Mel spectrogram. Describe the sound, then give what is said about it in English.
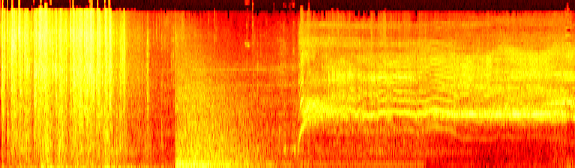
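A loud clatter and heavy crash from the floor above give way to two shrill, piercing screams in different pitches, overlapping and held for several seconds, intense. “Two loud, piercing screams, different timbres. That then stop.”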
